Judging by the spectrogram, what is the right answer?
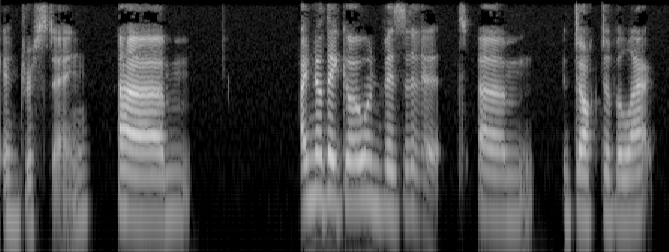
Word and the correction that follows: Valak: at some point. – Valak. – There we go. I always like mess up the pronunciation of his name for some reason.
